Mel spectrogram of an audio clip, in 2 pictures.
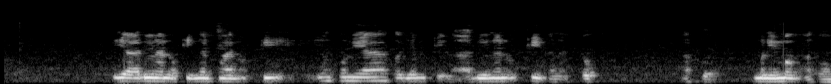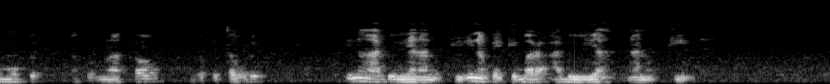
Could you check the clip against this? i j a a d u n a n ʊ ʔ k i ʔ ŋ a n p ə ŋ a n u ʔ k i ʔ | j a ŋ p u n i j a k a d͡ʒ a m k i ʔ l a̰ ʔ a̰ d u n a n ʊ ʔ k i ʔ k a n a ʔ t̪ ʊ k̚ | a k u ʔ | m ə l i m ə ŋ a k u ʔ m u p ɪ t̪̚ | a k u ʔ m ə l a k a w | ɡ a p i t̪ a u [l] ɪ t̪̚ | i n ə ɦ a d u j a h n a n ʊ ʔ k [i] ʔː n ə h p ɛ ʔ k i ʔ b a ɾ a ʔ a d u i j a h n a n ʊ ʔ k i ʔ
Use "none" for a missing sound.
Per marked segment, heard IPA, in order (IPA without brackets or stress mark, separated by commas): ɾ, i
